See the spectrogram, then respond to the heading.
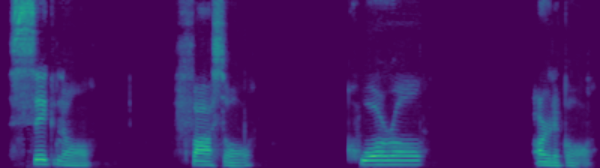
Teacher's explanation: the L overpowers the vowel that it's standing next to in the word. So you don't hear the vowel. What you hear is the stress on the ul sound. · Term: final schwa plus ul sound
